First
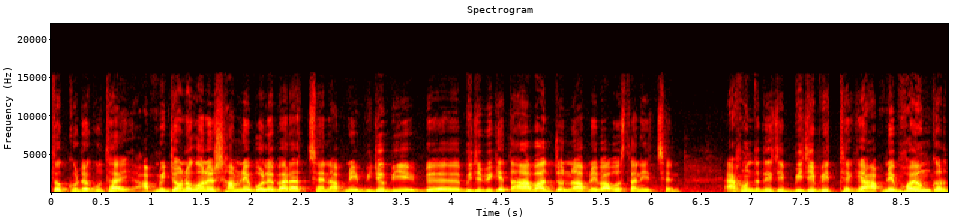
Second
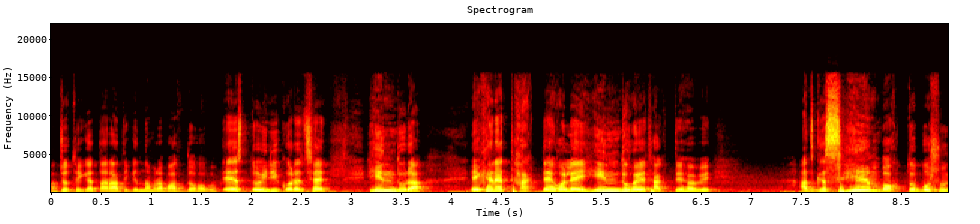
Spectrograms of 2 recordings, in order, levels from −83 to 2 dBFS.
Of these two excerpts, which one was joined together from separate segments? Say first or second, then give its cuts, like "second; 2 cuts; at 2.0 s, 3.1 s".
second; 1 cut; at 1.7 s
